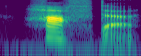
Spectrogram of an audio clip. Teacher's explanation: have to is a classic reducer because the V in have is voiced but the T in to is voiceless. The often becomes voiceless too, sounding like an F.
